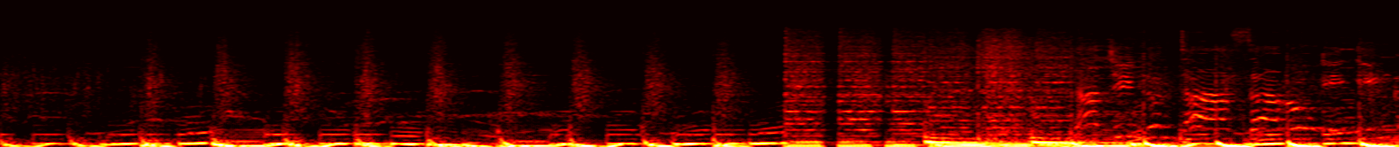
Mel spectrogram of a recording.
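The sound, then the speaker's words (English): Theme music from the TV dance show Strictly Come Dancing plays with a driving, punchy beat and bright brass-like stabs. The arrangement grows fuller and denser about halfway through and stays loud to the end. “That is, of course, the sound of Strictly Come Dancing, which we shall talk about later”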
